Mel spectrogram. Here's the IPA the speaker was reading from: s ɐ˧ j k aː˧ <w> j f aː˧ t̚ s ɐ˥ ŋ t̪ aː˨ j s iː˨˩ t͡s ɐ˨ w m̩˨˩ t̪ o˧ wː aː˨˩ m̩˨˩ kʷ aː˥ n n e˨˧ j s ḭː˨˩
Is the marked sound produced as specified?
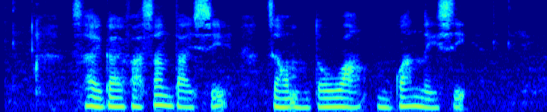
no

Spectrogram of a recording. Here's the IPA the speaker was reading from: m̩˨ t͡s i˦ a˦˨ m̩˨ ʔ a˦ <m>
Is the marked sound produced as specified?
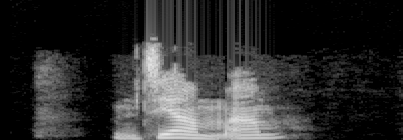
yes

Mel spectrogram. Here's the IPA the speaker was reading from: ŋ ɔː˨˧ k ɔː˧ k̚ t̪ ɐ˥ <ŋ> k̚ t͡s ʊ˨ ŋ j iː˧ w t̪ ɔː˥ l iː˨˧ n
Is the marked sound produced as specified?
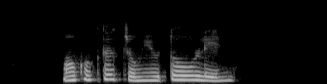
no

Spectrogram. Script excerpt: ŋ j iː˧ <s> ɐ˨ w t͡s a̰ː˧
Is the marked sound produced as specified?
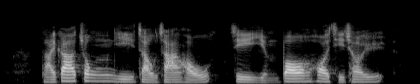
no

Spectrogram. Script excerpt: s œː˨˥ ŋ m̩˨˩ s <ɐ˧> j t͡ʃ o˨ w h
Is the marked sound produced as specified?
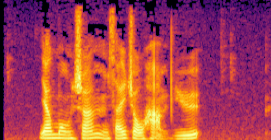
no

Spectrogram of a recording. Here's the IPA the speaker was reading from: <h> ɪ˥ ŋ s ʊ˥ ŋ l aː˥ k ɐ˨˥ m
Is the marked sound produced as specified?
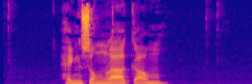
yes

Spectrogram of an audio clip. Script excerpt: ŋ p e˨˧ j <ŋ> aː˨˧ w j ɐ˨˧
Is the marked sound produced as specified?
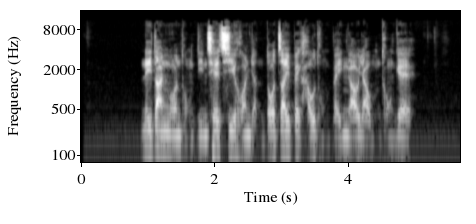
yes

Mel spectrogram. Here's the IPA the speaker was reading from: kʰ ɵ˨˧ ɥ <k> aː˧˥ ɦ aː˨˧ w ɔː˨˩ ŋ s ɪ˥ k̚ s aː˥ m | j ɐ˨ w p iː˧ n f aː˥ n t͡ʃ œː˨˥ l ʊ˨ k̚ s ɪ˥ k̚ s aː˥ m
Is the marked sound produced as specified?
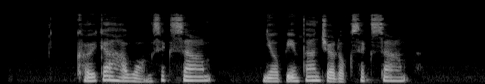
yes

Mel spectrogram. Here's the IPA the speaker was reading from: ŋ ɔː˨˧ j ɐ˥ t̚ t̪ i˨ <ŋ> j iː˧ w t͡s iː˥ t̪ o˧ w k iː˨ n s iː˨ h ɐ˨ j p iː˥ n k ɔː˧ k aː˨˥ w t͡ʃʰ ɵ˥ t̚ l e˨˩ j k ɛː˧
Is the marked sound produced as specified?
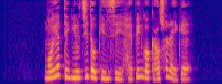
yes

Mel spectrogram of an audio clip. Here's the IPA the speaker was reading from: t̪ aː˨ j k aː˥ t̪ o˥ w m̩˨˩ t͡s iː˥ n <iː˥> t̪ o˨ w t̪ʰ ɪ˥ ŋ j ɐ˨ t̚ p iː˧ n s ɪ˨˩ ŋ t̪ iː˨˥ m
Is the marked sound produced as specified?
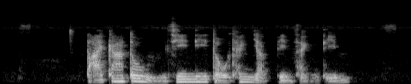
yes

